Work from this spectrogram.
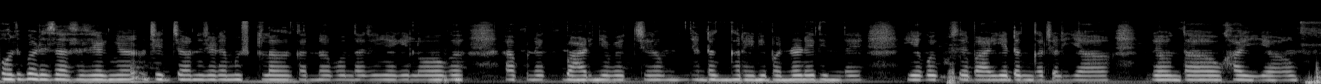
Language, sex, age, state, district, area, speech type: Dogri, female, 30-45, Jammu and Kashmir, Udhampur, rural, spontaneous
